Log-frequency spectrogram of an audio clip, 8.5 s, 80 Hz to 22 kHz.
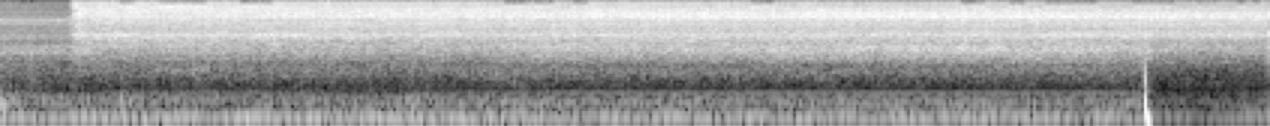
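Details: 1951 Ford Shoebox coupe, LS3-swap project, newly plumbed air bag suspension on battery and switch, lowering after raising: loud steady hiss starts abruptly and holds evenly for several seconds as the bags vent; normal lowering.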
